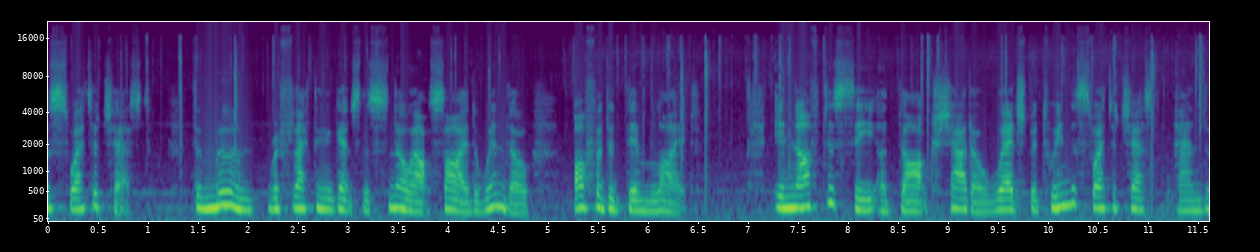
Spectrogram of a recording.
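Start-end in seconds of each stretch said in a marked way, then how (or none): none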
